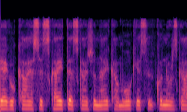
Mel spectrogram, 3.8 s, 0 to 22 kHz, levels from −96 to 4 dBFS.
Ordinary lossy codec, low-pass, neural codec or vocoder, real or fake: Opus, 32 kbps; 10.8 kHz; vocoder, 24 kHz, 100 mel bands, Vocos; fake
